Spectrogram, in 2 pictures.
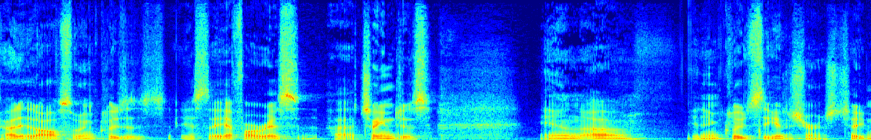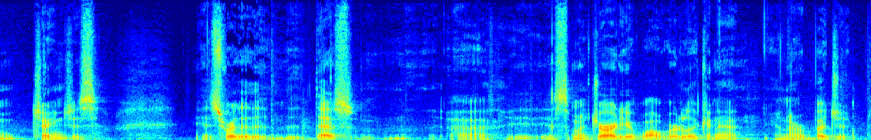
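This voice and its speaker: A man's very deep, low voice with vocal fry and an American accent, at a moderate pace with ordinary pitch variation and long, frequent pauses. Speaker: clerk of court. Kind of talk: budget presentation at public meeting. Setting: county commission meeting room. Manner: stuttering, halting.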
